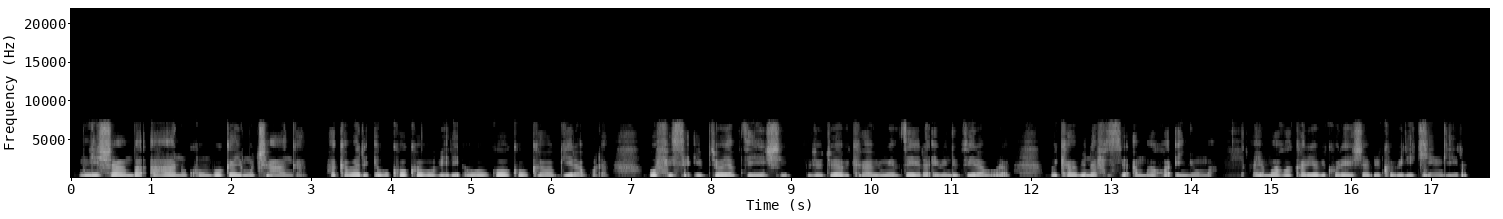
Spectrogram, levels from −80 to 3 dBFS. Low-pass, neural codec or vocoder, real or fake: 7.2 kHz; none; real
